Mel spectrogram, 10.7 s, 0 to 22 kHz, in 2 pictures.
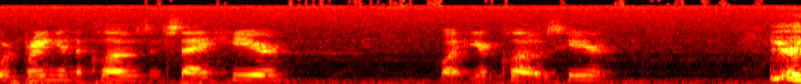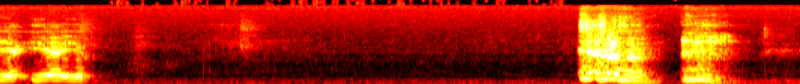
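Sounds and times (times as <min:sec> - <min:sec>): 
speech: 0:00.2 - 0:02.0, 0:02.9 - 0:04.2, 0:05.1 - 0:06.1
person clearing throat: 0:09.2 - 0:10.4.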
